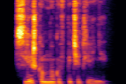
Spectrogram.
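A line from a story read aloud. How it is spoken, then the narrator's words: Muttering. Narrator (Russian): пробормотал Джари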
